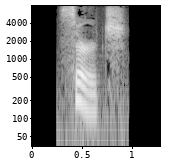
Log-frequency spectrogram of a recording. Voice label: "search", english spelling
